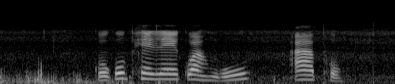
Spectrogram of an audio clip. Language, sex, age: Xhosa, female, 26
